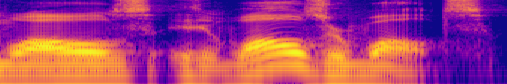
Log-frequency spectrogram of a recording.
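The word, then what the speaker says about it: Walz: uh uh Tim Walls is it walls or Waltz walls walls okay that's I've heard it pronounced both ways so Tim Walls is the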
